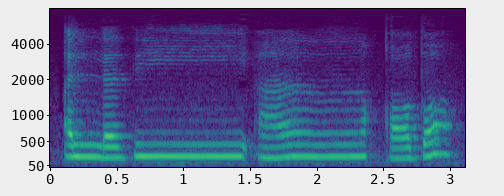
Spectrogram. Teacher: نون ساکن کا قاعدہ اخفا آ رہا ہے, قوف کو بھی پر پڑھنا ہے اور ضاد کو بھی پر پڑھنا ہے. الذی انقض ظہرک وا کو آپ نے سیٹی کی آواز بالکل نہیں لانی ہے, نرمی کے ساتھ پڑھنا ہے پر پر پڑھنا ہے.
